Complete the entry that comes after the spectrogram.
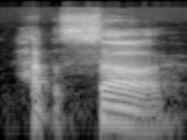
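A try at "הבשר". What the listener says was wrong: That was a shah. So Habashar and then Ashar.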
